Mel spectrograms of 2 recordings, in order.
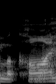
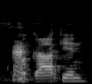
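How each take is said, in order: First: The G sound is silent in the name. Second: A G sound is heard in the name. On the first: The speaker calls it right. "It's actually McCawn. G's actually kind of silent" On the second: The speaker calls it wrong. "I've heard so many different pronunciations"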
